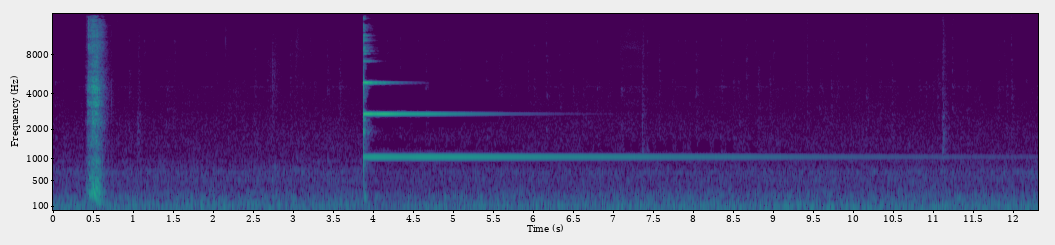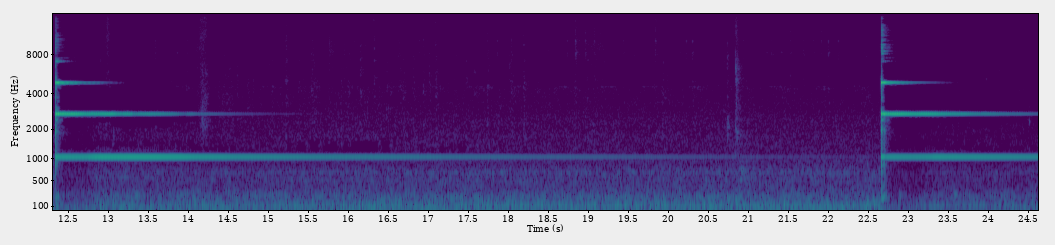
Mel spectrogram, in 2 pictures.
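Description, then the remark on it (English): A meditation bell is struck three times, several seconds apart, each clear tone ringing out and slowly fading into quiet. A brief click comes just before, and no one speaks. “So I'm going to ring the bell, and then I'm going to give instruction.”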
